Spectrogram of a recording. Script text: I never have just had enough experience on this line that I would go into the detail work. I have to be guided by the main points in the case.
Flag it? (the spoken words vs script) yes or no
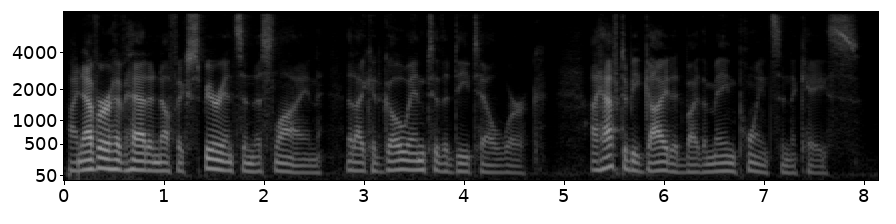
yes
